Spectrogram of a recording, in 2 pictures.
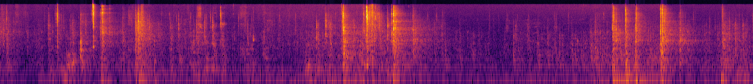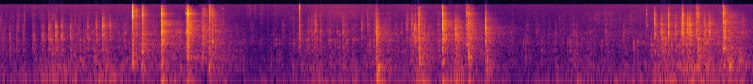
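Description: Classic gated traction elevator car running in its shaft, heard from inside the car: a steady low hum with frequent knocks, clicks and rattles of the car and its gate as it travels.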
